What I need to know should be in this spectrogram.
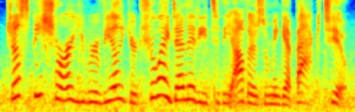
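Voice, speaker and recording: High-voiced, blunt young schoolgirl. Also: very animated, quick pace, background noise. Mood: exasperated. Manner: blunt, chiding. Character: blunt, exasperated young female student. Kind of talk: video game cutscene dialogue acting.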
